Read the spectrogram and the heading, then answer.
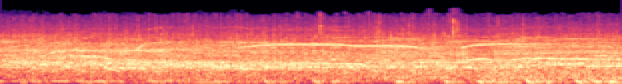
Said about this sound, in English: We're just getting some reaction in the background through our monitor of Garden Square going absolutely off. Grand Slam Oval packed to capacity. This whole precinct is full.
